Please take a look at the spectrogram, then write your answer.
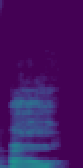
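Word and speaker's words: Mbow: I think they're just going with Marvin Bowe, and the M is silent on his second and his last Marvin name.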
